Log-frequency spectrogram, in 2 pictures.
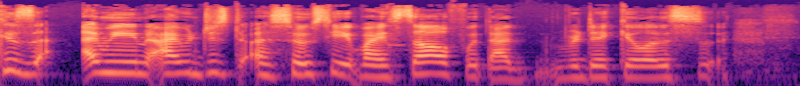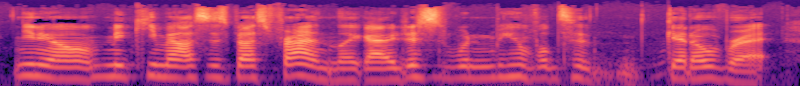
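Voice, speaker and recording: The pitch moves in an ordinary way, in an unremarkable speaking voice. The recording is very clean, with a silent background. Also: woman, medium pitch for a woman. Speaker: podcast host. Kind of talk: casual chat.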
